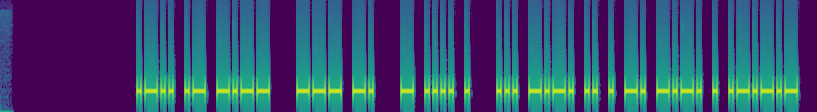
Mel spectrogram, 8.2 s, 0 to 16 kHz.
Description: Morse code, heard as a keyed tone, about 30 wpm, 700 Hz. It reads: LAY ON THE SCIENCE.
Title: Sentences from Top 1000 Words - Review Part 2 - 30wpm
